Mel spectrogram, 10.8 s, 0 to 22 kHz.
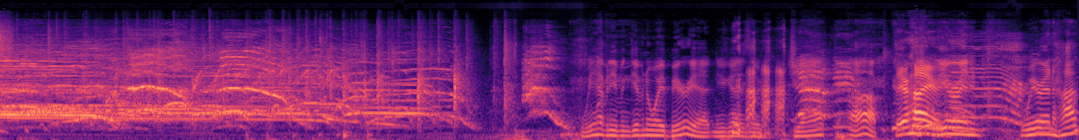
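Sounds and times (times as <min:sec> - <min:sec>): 
scattered clapping: 0:00.0 - 0:05.2
large live festival crowd cheering and whooping in Hot Springs, North Carolina: 0:00.0 - 0:05.6
speech: 0:06.0 - 0:10.7
laughter: 0:07.3 - 0:10.7.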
